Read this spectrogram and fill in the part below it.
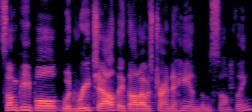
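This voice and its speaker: A man speaks at a moderate pace in a fairly high pitch, his tone bright, sharp and animated. His pitch variation is ordinary. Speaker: banking industry speaker. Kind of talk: conference presentation. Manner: animated, talks with his hands.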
